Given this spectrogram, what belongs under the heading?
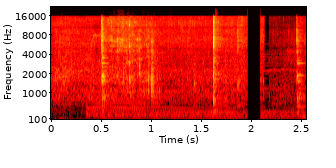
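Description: Minced mutton keema frying over a high flame in a pan, a steady low sizzle with a few sharp stirring clatters from the spoon, close by and without any talk, ending in a brief silence.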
